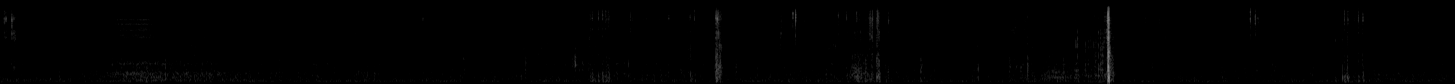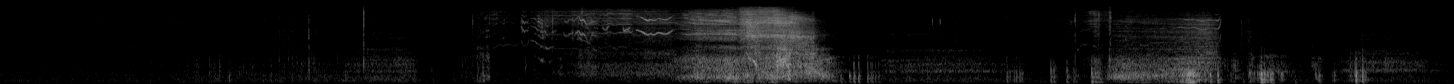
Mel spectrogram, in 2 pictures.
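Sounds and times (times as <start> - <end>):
nails scratching on balloon: 19.4 - 23.2, 25.1 - 27.0.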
